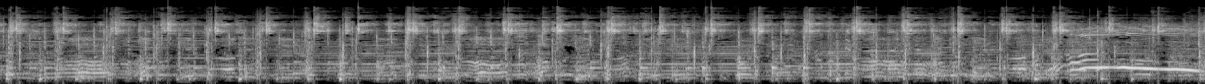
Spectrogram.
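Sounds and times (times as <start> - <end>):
hand drum: 0.0 - 12.0
jingling percussion: 0.0 - 12.0
people singing folk song: 0.0 - 12.0.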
